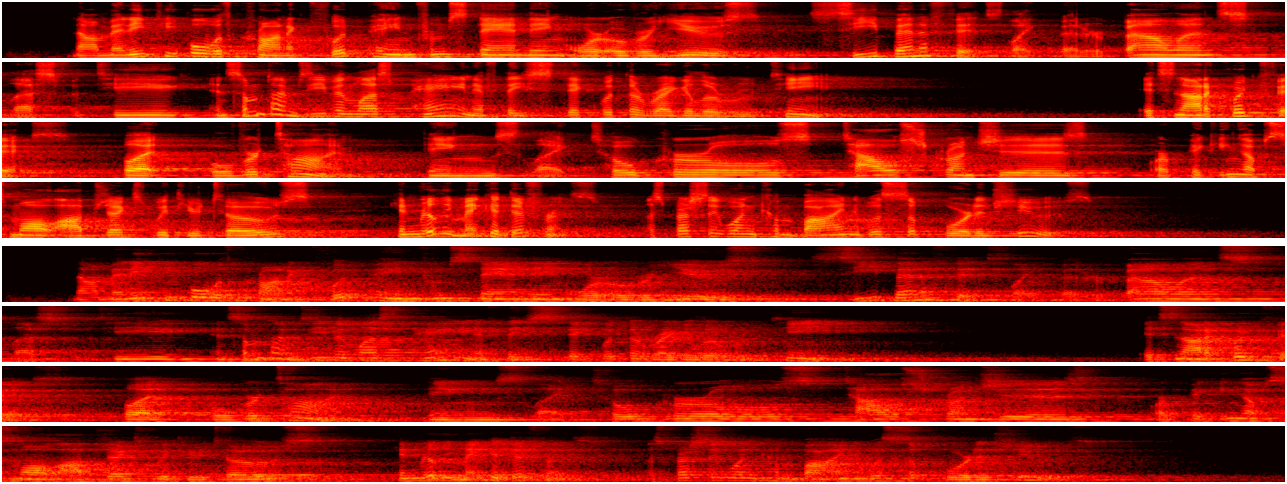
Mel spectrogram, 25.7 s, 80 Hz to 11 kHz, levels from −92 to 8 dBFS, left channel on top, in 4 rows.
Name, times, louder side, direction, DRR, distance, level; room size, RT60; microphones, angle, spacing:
voice 1, 0.4-3.8 4.0-10.6 12.2-14.6 15.0-18.3 18.6-20.8 21.2-22.2 22.5-24.7, left 7 dB, 85° left, 13 dB, 0.3 m, -34 dB
6.5 x 5.9 x 5.2 m, 2.1 s
head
